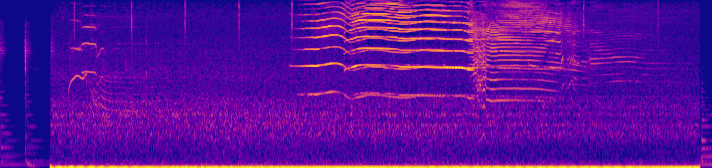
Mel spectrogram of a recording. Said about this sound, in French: Et oui, ce sont bien des sifflements d'orques. C'est beaucoup, beaucoup trop mignon leur bruit.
